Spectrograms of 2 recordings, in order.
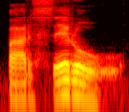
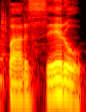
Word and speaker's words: parce: Or parce for short. Parce. Emphasis on the parce, all right?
